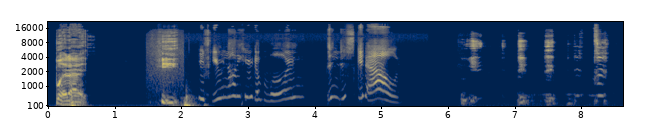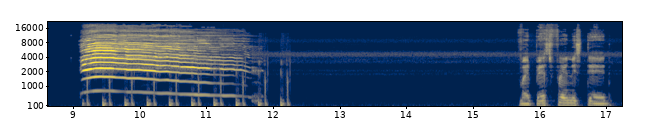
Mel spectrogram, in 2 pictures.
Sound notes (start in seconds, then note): 6.1 MASAO tries to hold back tears; 9.4 MASAO cries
